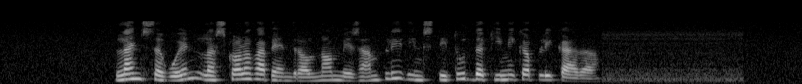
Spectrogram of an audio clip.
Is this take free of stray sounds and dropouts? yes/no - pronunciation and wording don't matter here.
yes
